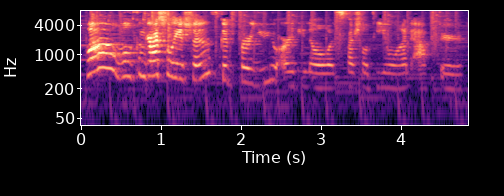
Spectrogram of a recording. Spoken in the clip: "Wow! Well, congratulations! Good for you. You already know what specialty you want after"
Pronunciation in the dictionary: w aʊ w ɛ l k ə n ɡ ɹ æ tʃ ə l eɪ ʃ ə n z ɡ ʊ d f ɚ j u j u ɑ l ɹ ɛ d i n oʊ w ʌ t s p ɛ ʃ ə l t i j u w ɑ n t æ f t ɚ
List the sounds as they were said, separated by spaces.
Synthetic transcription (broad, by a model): w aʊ w ɛ l k ə n ɡ ɹ æ tʃ ə l eɪ ʃ ə n z ɡ ʊ d f ɚ j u j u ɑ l ɹ ɛ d i n oʊ w ʌ t s p ɛ ʃ l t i j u w ɑ n t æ f t ɚ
